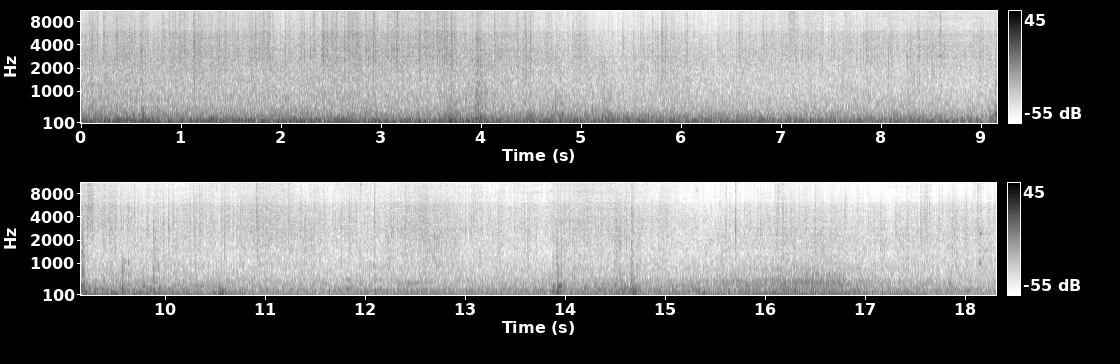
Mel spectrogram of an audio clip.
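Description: Rain falling on a moving car with low road and engine rumble, heard from inside the cabin, with a few sharp ticks. The noise drops noticeably about ten seconds in as the car slows in traffic.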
